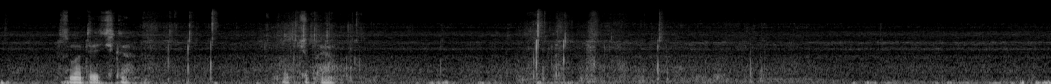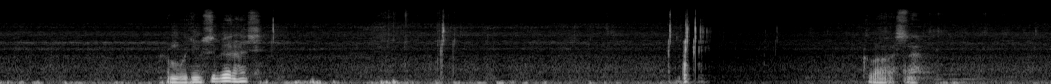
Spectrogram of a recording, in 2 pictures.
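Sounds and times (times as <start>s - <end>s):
rustling in leaf litter: 1.4s - 3.8s, 5.0s - 8.2s
sharp twig-like clicks: 1.6s - 2.3s, 14.8s - 15.2s, 17.1s - 18.4s.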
